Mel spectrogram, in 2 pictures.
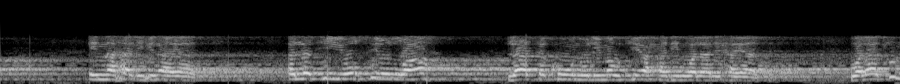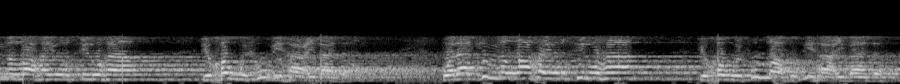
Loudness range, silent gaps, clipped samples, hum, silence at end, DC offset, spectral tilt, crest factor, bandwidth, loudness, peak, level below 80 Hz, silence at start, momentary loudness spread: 1 LU; none; under 0.1%; none; 0 s; under 0.1%; -8.5 dB/octave; 14 dB; 4 kHz; -17 LUFS; -2 dBFS; -58 dBFS; 0 s; 10 LU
